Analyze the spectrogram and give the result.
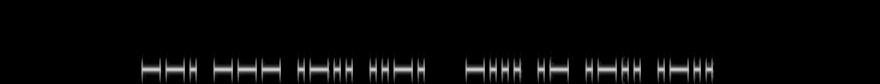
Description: Morse code, heard as a keyed tone, about 21 wpm, 700 Hz. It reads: GOLF BALL
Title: Difficult Words with Hints - 20wpm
